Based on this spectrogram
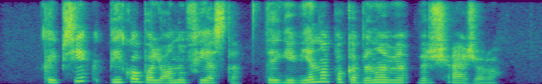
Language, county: Lithuanian, Alytus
